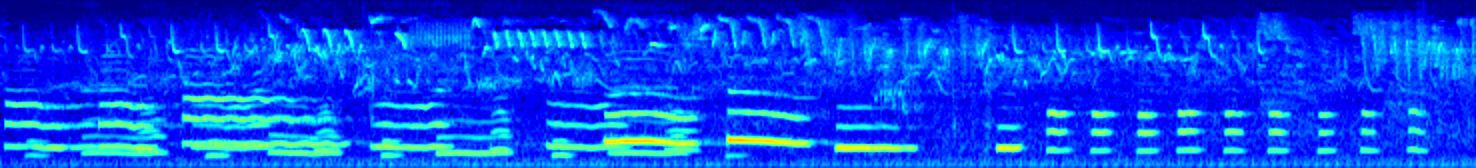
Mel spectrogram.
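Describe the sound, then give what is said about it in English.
A busy dawn chorus of chirping, trilling birds fills the background while human singers answer them with sustained, wordless melodic phrases, later breaking into short repeated notes, fairly loud, performed for the BBC's celebration of International Dawn Chorus Day. “As the birds sang, they sang back.”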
